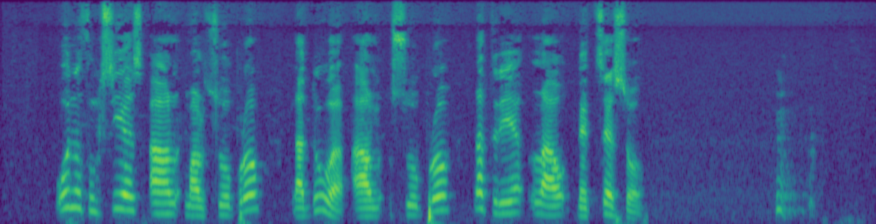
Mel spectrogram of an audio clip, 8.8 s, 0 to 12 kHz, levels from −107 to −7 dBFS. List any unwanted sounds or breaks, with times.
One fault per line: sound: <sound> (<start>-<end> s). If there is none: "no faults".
sound: laugh (7.8-8.2 s)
